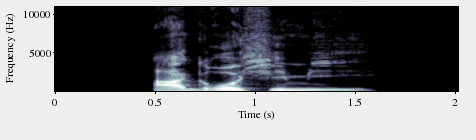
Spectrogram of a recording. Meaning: agrochemistry
- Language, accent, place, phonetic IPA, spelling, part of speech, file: German, Germany, Berlin, [ˈaːɡʁoçeˌmiː], Agrochemie, noun, De-Agrochemie.ogg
